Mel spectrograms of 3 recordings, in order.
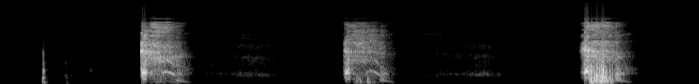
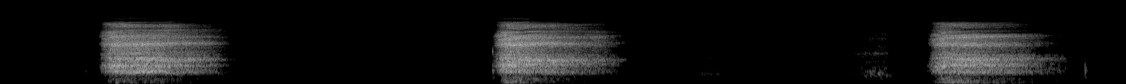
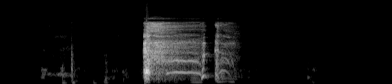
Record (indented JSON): {
  "three_cough_length": "7.0 s",
  "three_cough_amplitude": 32768,
  "three_cough_signal_mean_std_ratio": 0.28,
  "exhalation_length": "11.3 s",
  "exhalation_amplitude": 12221,
  "exhalation_signal_mean_std_ratio": 0.42,
  "cough_length": "3.9 s",
  "cough_amplitude": 32768,
  "cough_signal_mean_std_ratio": 0.26,
  "survey_phase": "beta (2021-08-13 to 2022-03-07)",
  "age": "18-44",
  "gender": "Male",
  "wearing_mask": "No",
  "symptom_runny_or_blocked_nose": true,
  "symptom_loss_of_taste": true,
  "symptom_onset": "4 days",
  "smoker_status": "Never smoked",
  "respiratory_condition_asthma": false,
  "respiratory_condition_other": false,
  "recruitment_source": "Test and Trace",
  "submission_delay": "2 days",
  "covid_test_result": "Positive",
  "covid_test_method": "RT-qPCR",
  "covid_ct_value": 18.0,
  "covid_ct_gene": "ORF1ab gene",
  "covid_ct_mean": 18.3,
  "covid_viral_load": "970000 copies/ml",
  "covid_viral_load_category": "Low viral load (10K-1M copies/ml)"
}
